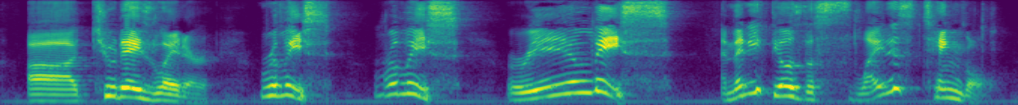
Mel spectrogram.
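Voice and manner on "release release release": shrill, very high yelling. Narrating a character straining to control it, Tokyo shouting. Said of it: "I've been shouting so much as, as Tokyo there".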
